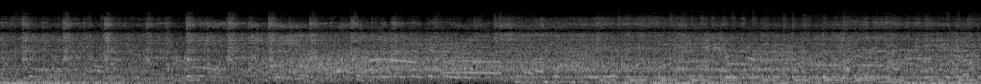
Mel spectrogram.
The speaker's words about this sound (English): They had the lights going in the crowd. The air horns were blowing. The place was getting fired up.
